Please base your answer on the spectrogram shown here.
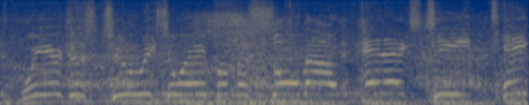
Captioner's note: crowd cheering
